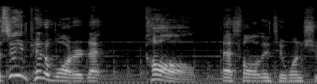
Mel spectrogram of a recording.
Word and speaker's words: Call: Call. The subtitle says Call. Yeah, but everyone pronounces it like Cole.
